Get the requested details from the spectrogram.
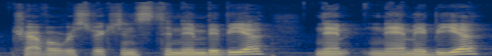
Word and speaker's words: Namibia: He wanted to shoot in Namibia, which is a okay.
